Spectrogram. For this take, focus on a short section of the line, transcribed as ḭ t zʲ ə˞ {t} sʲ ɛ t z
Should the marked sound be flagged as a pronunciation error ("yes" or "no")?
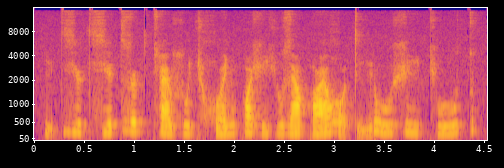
no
